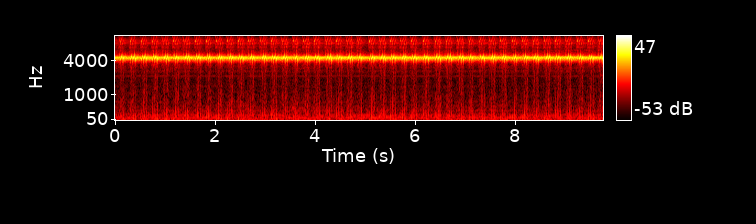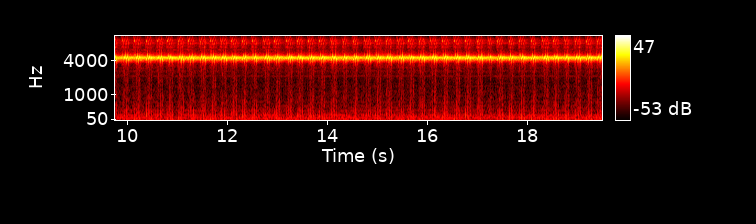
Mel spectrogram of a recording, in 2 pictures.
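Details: A cricket indoors in a room at night, making loud, continuous high-pitched chirps in fast regular pulses, about two per second, with a steady ringing tone throughout and no other clear sounds.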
